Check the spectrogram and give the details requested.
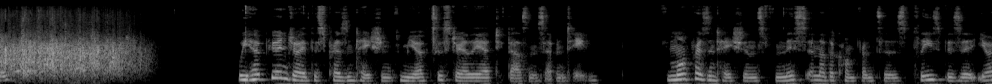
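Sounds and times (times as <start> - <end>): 
audience applause: 0.0 - 1.6
speech: 2.4 - 9.9.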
